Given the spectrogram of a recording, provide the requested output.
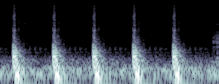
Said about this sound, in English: There is a knock at Athelina's back door.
